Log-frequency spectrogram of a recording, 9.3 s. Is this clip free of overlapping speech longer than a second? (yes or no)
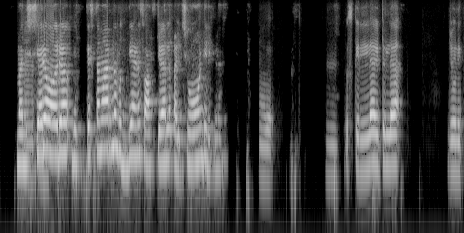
yes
